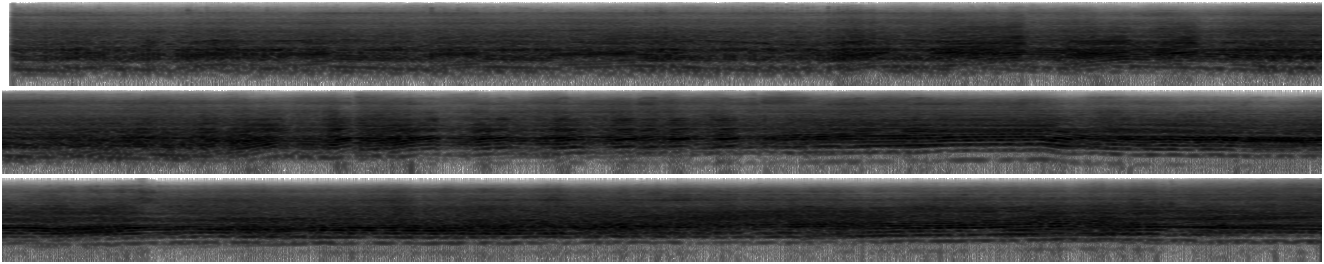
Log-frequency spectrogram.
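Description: Four speedway bikes' single-cylinder methanol engines revving and blipping together at the start line. About halfway through they rise sharply as the bikes launch from the start. They then run hard together, rising and falling in pitch as the riders race into the first bend.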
